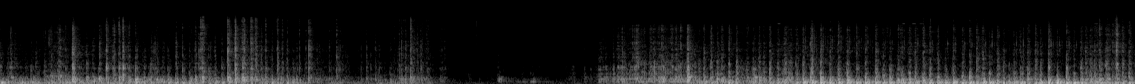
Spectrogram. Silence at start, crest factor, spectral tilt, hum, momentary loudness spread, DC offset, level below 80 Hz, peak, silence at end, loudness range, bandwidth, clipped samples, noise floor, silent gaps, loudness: 0 s; 20 dB; -7 dB/octave; none; 15 LU; under 0.1%; -34 dBFS; -12 dBFS; 0 s; 14 LU; 10 kHz; under 0.1%; -63 dBFS; none; -32 LUFS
